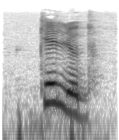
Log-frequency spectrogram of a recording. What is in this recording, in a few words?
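"кельыд", Komi, female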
